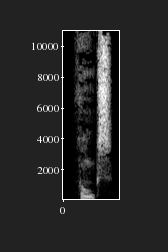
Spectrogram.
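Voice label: "kungs" Latvian; Baltic; LV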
